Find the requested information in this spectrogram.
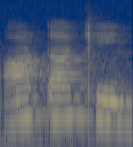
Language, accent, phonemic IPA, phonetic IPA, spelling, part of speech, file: Armenian, Eastern Armenian, /ɑɾtɑˈkʰin/, [ɑɾtɑkʰín], արտաքին, adjective / noun, Hy-արտաքին.ogg
- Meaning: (adjective) 1. outward, external, outer 2. foreign; external; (noun) appearance; look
